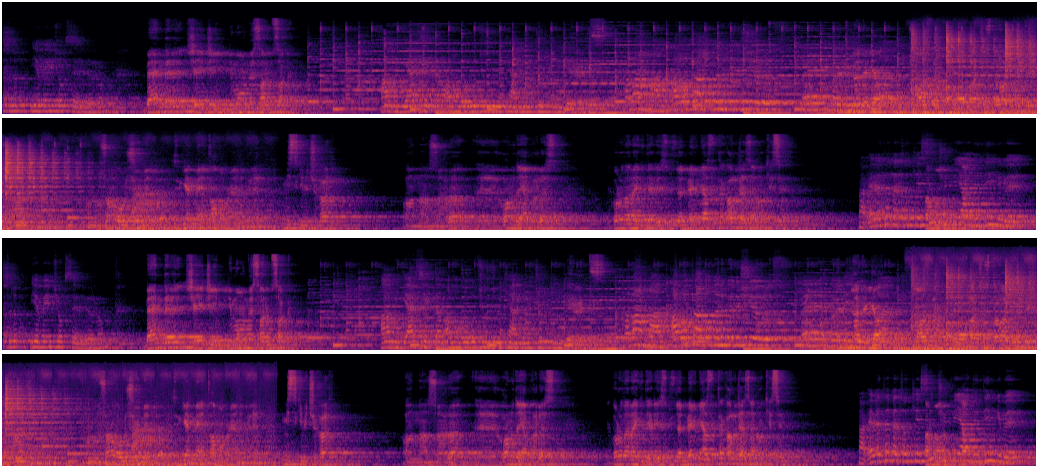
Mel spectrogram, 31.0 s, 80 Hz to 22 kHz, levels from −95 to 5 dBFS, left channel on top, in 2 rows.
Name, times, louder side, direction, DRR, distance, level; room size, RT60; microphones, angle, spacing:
voice 1, 0.0-1.8 5.7-13.6 17.4-17.8 28.4-30.7, right 1 dB, 55° right, 0 dB, 0.8 m, -39 dB
voice 2, 2.1-4.3 8.5-8.7 9.5-9.8 10.2-10.5 12.0-13.3 13.6-16.1 16.8-19.4 19.7-20.5 21.5-23.8 24.6-27.4 29.4-30.1, right 1 dB, 75° right, 2 dB, 1.5 m, -38 dB
sound 1, 4.6-16.9, right 1 dB, 65° left, 1.6 m, -43 dB
sound 2, 13.5-19.6, right 4 dB, 40° right, 0.3 m, -44 dB
sound 3, 13.6-17.0, left 2 dB, 10° left, 0.8 m, -36 dB
14.5 x 11.5 x 3.4 m, 2.7 s
head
